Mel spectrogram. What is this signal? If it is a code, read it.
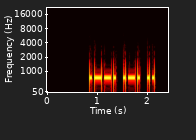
Morse code, heard as a keyed tone, about 25 wpm, 700 Hz. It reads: PRI
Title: Top Three Letter Combinations in Words 25wpm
